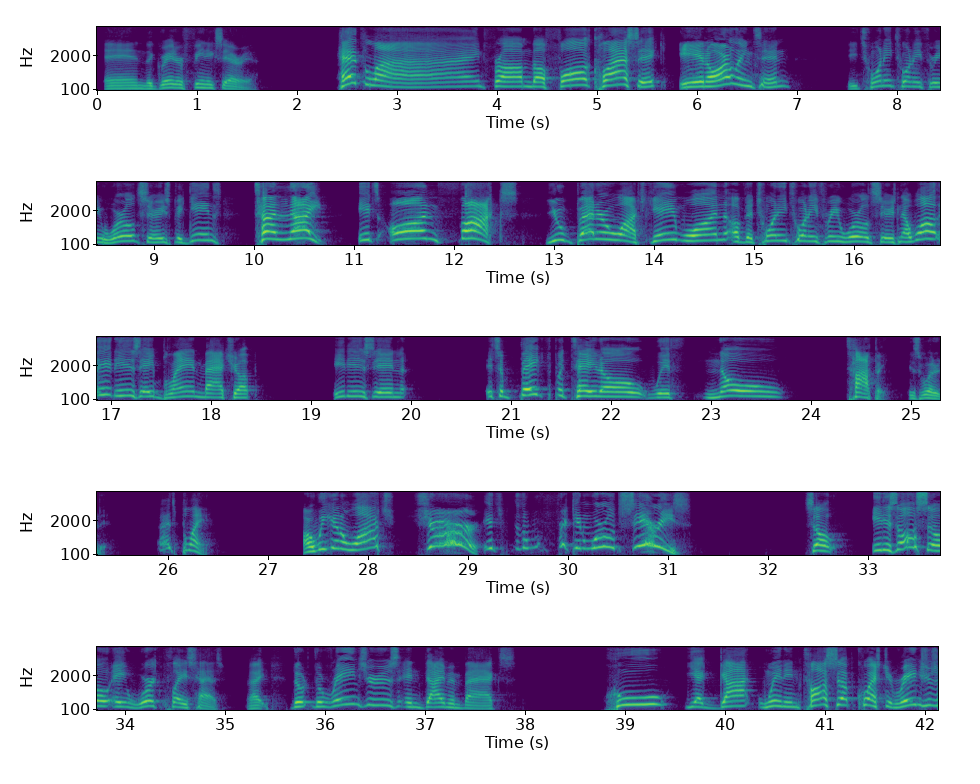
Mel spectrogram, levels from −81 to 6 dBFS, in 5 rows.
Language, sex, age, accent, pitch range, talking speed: English, male, 50-69, American, 175-280 Hz, 120 wpm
